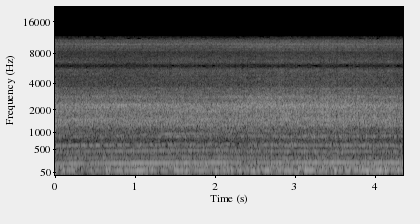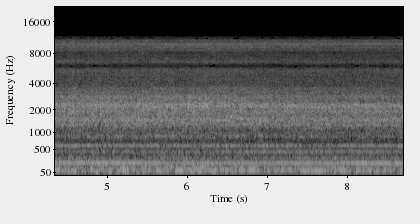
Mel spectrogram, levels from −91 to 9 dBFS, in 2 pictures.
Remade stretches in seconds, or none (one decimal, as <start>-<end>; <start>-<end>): 5.4-7.8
